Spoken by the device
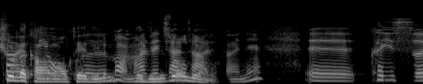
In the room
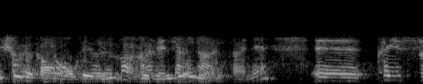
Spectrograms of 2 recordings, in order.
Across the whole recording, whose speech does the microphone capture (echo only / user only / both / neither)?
echo only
